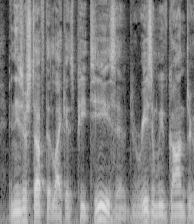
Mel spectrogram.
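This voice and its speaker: With a Texan accent, a man speaks in a very deep, low pitch and a fairly even intonation. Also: very clean recording, silent background. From East Texas (Nacogdoches). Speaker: physical therapist. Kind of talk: casual chat.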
